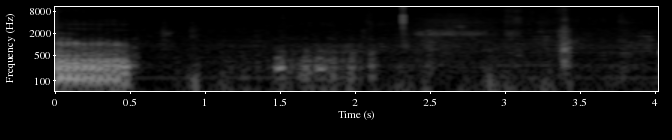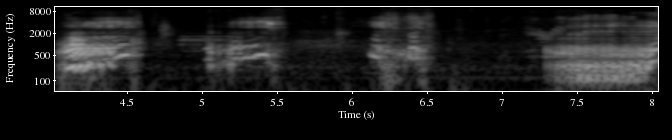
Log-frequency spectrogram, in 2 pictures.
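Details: Staffordshire Bull Terrier cross dog worked up over a ball behind the sofa indoors; several short, rough growly whines and snorts in bursts, ending in a longer loud groaning whine, with a woman's voice nearby.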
